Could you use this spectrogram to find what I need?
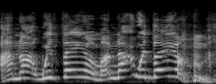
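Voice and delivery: very high, loud shouted yell. Trying the yell from inside again: yelling NPC voice. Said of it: "let me try it again".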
